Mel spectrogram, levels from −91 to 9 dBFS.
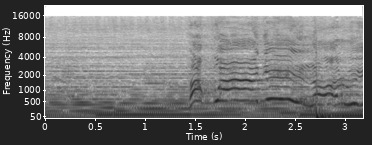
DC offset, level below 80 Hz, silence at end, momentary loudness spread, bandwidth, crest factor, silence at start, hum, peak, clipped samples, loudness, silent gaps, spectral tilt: under 0.1%; -20 dBFS; 0 s; 6 LU; 16.5 kHz; 12 dB; 0 s; 50 Hz at -30 dBFS; 0 dBFS; under 0.1%; -12 LUFS; none; -5.5 dB/octave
